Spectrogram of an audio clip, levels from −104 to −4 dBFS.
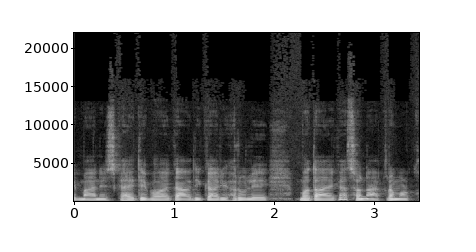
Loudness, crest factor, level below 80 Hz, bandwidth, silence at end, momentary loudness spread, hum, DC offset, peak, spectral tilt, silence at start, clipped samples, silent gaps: -30 LUFS; 18 dB; -74 dBFS; 14 kHz; 0 s; 4 LU; none; under 0.1%; -10 dBFS; -6 dB/octave; 0 s; under 0.1%; none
